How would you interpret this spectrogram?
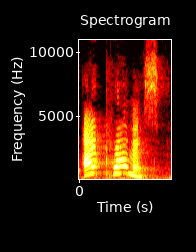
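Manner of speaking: high, loud squeaky creature; loud high-pitched cartoon voice; little pigtail voice. A narrator's reading. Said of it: "said the pigtail".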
